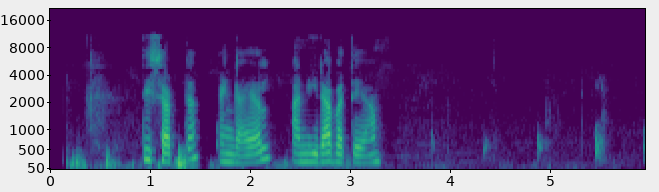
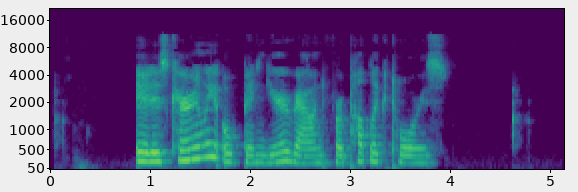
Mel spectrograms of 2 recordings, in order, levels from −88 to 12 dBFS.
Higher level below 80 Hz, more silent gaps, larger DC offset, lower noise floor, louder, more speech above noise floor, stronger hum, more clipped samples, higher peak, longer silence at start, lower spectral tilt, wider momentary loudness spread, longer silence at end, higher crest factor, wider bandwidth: about the same, -52 dBFS vs -54 dBFS; neither; neither; second, -65 dBFS vs -77 dBFS; second, -22 LUFS vs -17 LUFS; second, 44 dB vs 60 dB; neither; neither; about the same, -2 dBFS vs -2 dBFS; second, 0.2 s vs 0.85 s; about the same, -5 dB/octave vs -4.5 dB/octave; first, 22 LU vs 11 LU; second, 0.45 s vs 1.2 s; first, 24 dB vs 16 dB; about the same, 11.5 kHz vs 11.5 kHz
